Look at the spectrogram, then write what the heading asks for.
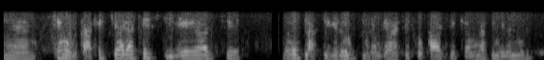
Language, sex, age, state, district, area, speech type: Bengali, male, 18-30, West Bengal, Darjeeling, rural, conversation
